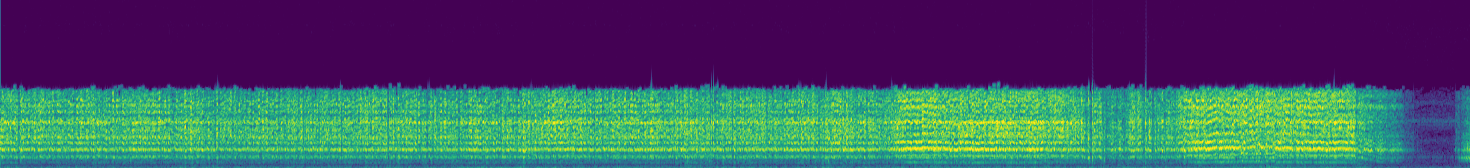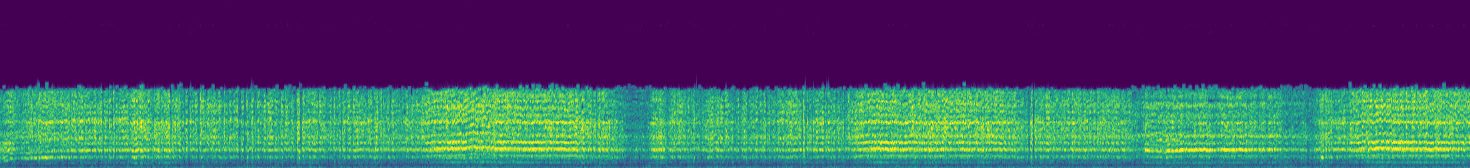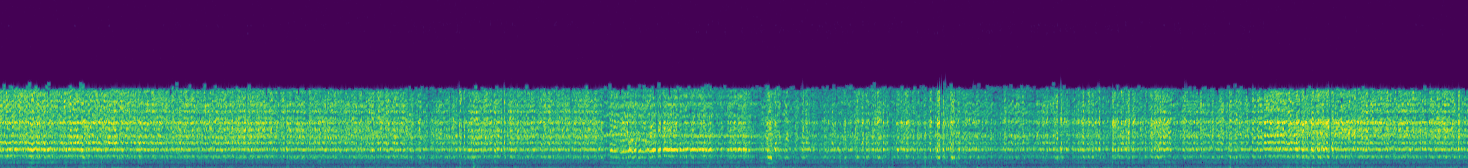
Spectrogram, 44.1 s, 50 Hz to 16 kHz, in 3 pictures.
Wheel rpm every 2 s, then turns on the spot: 160, 160, 160, 160, 160, 160, 130, 100, 160, 160, 160, 160, 160, 160, 160, 160, 160, 160, 160, 160, 160, 160.
none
